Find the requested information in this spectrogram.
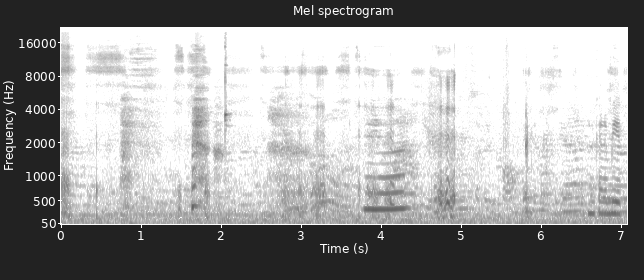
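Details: Infant with laryngomalacia about three hours before supraglottoplasty surgery: high-pitched, squeaky inspiratory stridor on each breath in.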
